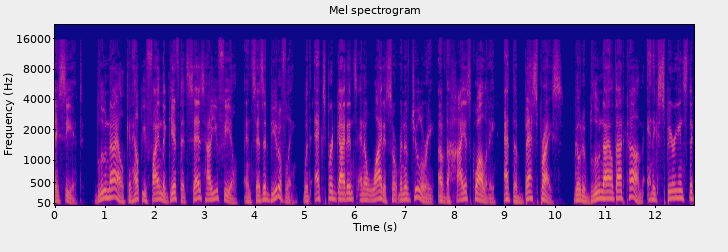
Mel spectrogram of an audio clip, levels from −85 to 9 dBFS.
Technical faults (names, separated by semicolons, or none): none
